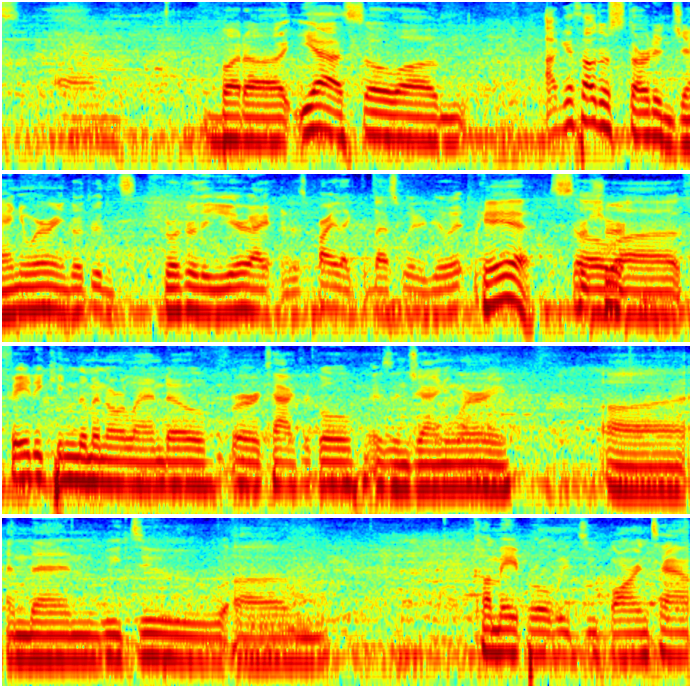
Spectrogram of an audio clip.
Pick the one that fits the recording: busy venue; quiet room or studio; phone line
busy venue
